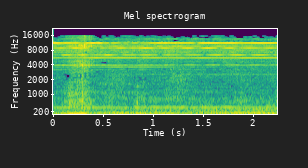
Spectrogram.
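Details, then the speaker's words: CNC spindle motor after customer rewind and new bearings, test run: constant smooth, quiet hum with steady tone, no rumble, grinding or ticking; current fluctuates about 2.5 mA; normal spindle run. "Đây là động cơ đang chạy. Đó, mọi người nghe tiếng chưa? Rất êm."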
